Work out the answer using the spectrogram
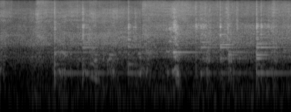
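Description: Ground spice paste with lemongrass, bay leaves and lime leaves sizzling in hot oil in a steel wok while a metal spatula stirs and scrapes it, with frequent short clinks of spatula on wok.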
